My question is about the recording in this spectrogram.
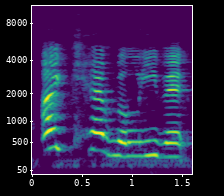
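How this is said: It sounds sad, stressing I then falling. The speaker is upset by the news. "what about if you're sad? ... you put more stress on I, and then you kind of go fall on the other words"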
